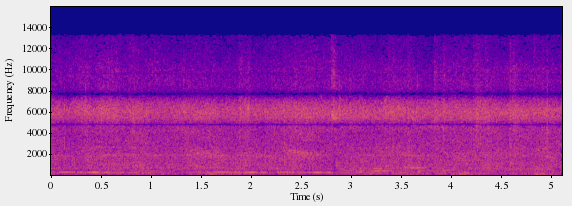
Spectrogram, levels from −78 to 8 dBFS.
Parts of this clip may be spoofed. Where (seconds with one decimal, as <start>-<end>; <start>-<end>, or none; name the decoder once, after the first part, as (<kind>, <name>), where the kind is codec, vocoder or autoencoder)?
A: 2.6-4.1 (vocoder, BigVGAN v2)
